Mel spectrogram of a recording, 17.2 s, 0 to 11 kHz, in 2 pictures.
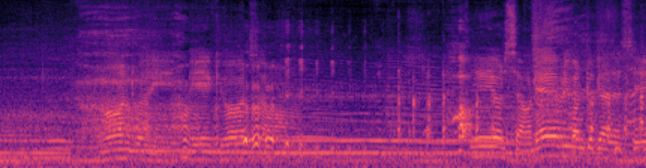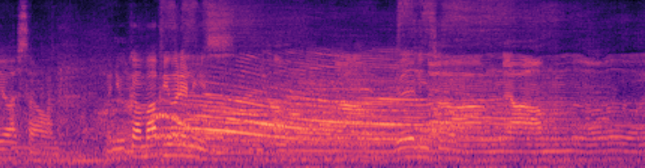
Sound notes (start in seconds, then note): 0.0 学生们轻柔地嗡嗡作响; 0.3 students Drone Softly; 2.5 student Exhales Deeply; 3.1 student Laughs; 3.9 droning Continues; 3.9 嗡嗡声继续; 3.9 学生笑; 13.4 students Sigh Deeply; 15.1 吟诵; 16.5 chanting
